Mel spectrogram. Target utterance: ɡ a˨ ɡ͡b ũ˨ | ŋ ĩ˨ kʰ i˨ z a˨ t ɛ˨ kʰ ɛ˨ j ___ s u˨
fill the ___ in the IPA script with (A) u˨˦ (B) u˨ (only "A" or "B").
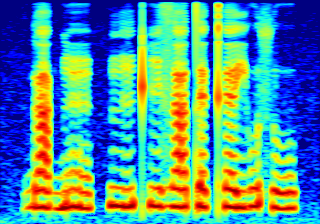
A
